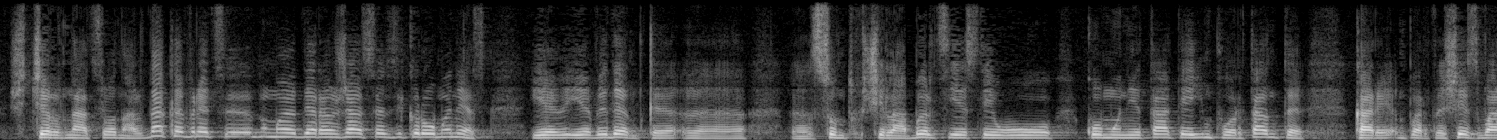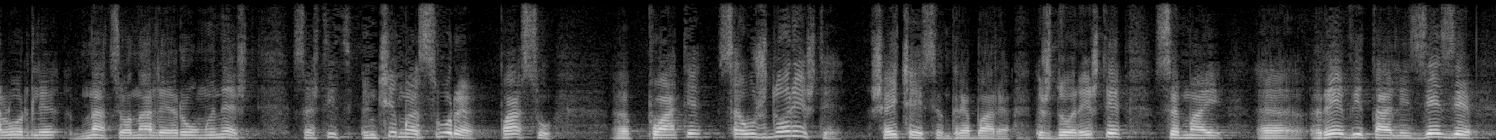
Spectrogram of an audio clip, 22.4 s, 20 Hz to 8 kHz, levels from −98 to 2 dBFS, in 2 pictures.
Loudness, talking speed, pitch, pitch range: -24 LUFS, 130 wpm, 170 Hz, 155-200 Hz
